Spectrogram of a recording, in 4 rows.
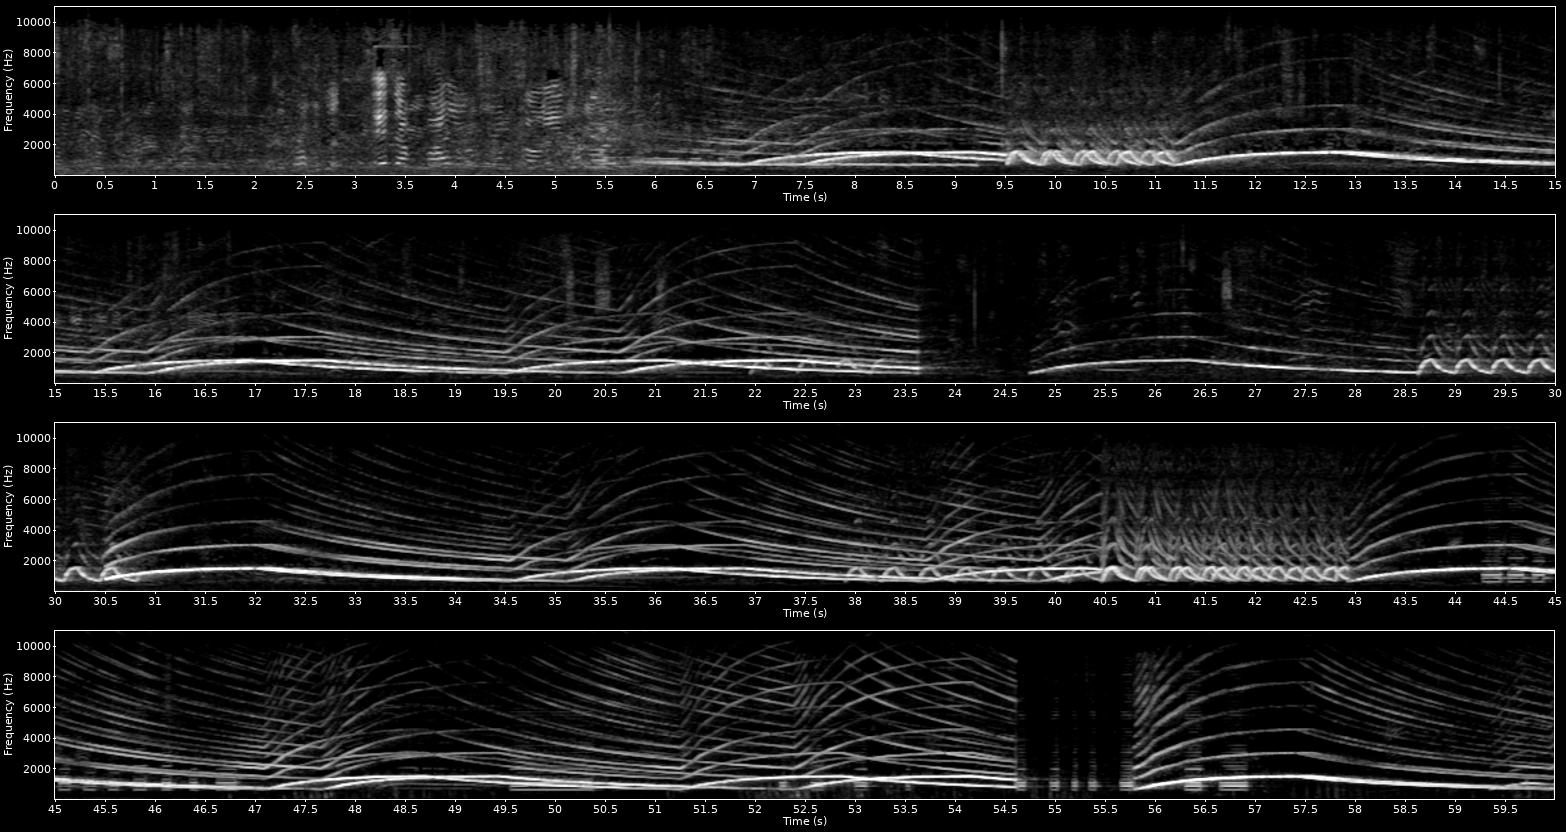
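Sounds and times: police sirens wailing: 3.2 - 59.9.

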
